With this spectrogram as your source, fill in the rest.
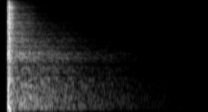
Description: Turret Low Clip; Weapons; APC; Warframe; Lasrian

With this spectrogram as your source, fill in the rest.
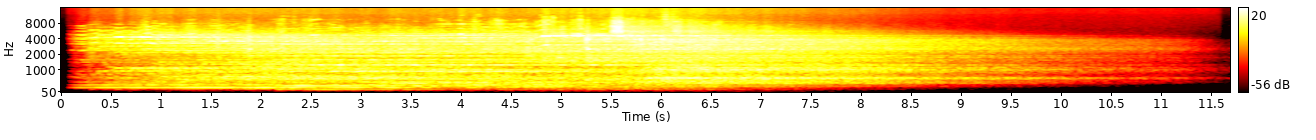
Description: Ampthitheatre Echoes; Warframe; Quests; The New War; Ambience; Zariman

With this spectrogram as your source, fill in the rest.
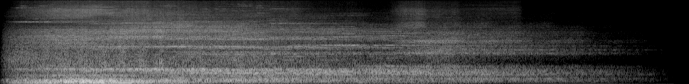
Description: Title Card UI; Tau; Tau Circles Of Hell

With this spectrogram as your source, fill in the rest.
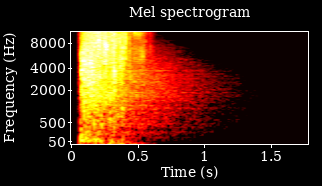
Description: Proto Infested Ancient Step; Warframe

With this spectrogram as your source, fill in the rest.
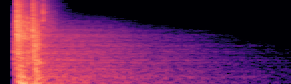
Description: Ball Catch; Warframe; Missions; Tenno Ball

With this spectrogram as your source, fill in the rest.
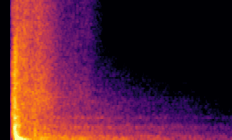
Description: Walk Default, Footsteps; Warframe; Operator

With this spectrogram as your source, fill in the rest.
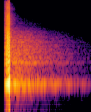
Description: UI Common Grid Row; Warframe

